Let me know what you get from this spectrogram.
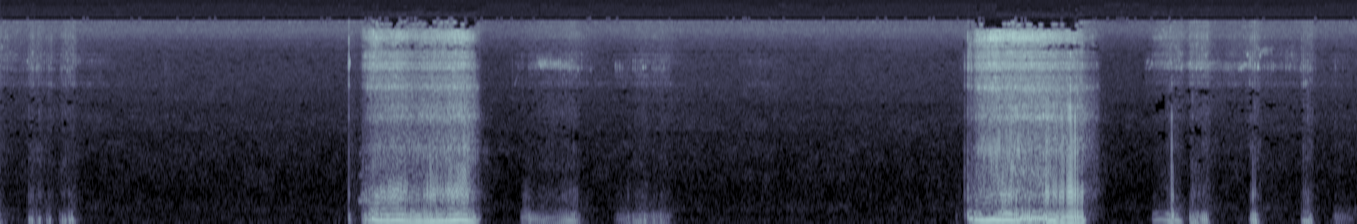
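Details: Dog snoring while asleep, deep rattling snores about a second long recurring roughly every six seconds, with softer short snorts and breaths in between.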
